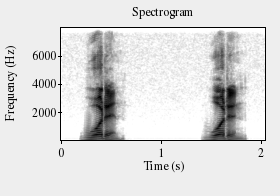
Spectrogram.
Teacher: In American English, the N is a strong sound, and it can cancel the T. So the N, let me go back over here, is a bold, strong sound.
